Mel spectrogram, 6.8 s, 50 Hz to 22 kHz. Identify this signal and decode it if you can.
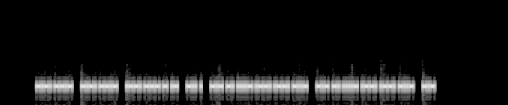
Morse code, heard as a keyed tone, about 69 wpm, 700 Hz. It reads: CQ CQ POTA DE KN4PPX KN4PPX K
